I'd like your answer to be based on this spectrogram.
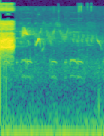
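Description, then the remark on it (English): A red-winged blackbird sings in tree branches: a loud, buzzy, high-pitched burst at the start, followed by a few faint, thin whistled notes over quiet outdoor background. “And in the branches above them, there's a very handsome red-winged blackbird singing a very pretty song.”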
